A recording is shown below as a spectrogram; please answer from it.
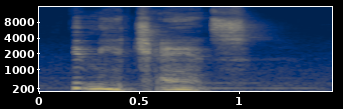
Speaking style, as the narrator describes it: I yelled after them

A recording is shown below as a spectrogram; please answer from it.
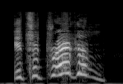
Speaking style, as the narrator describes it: shrieked one of the first years, losing her head completely

